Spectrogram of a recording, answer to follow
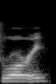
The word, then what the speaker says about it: Ruairi: So the second one is from Rory, and they say it is pronounced Rory, but curious to hear your attempts at pronouncing it.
